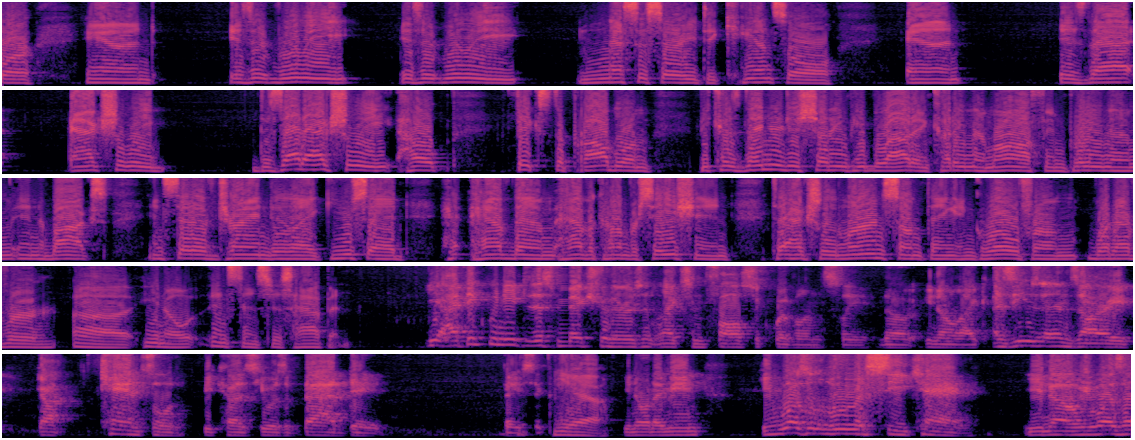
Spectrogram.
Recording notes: This week we had some technical difficulties which made the recording a bit distorted. We tried our best to clean up the audio in post-production, but issues still exist.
